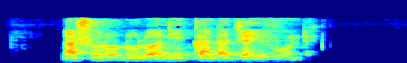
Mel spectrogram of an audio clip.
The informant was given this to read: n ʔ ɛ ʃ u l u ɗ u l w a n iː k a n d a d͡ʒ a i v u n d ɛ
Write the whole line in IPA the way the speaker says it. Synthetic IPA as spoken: n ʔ a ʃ u ɾ u ɗ u l w a n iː k a n d a d͡ʒ a i v u n d ɛ

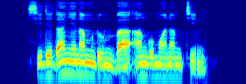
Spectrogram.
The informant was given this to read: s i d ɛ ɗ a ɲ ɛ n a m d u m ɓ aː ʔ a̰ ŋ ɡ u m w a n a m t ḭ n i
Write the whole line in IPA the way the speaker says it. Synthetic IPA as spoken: s i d ɛ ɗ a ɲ ɛ n a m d u m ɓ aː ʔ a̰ ŋ ɡ u m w a n a m t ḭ n i

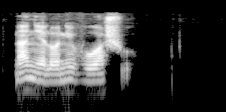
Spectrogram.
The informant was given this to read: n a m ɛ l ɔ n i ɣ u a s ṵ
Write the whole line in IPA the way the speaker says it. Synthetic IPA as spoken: n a ɲ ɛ l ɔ n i v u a ʃ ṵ

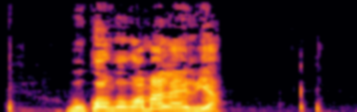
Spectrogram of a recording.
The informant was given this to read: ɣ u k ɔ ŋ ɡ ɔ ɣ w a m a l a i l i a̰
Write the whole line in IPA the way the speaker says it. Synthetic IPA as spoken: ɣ u k ɔ ŋ ɡ ɔ ɣ w a m a l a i ɾ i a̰

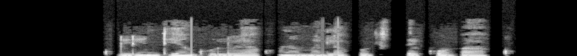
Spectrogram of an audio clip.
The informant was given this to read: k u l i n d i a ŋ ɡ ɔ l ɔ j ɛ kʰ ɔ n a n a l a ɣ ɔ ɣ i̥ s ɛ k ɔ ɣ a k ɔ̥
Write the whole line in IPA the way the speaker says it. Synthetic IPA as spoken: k u l i n d i a ŋ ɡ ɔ l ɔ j a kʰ ɔ n a m a l a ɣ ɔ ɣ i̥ s ɛ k ɔ ɣ a k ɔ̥

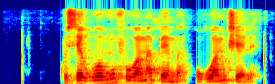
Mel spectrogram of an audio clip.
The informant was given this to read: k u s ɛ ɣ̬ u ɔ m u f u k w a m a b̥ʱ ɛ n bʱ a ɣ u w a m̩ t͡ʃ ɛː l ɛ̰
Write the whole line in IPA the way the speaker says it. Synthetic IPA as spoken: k u s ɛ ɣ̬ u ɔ m u f u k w a m a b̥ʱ ɛ m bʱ a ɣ u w a m̩ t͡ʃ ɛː l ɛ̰

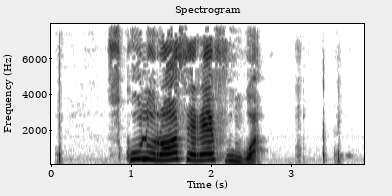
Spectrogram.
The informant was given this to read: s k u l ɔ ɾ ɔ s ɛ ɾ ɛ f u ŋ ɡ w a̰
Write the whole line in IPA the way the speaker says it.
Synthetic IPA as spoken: s k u l u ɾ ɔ s ɛ ɾ ɛ f u ŋ ɡ w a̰

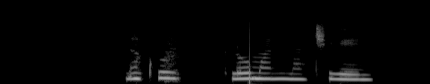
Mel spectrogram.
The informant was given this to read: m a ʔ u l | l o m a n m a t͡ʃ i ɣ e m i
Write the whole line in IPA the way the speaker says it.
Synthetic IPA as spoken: n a k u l | l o m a n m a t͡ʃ i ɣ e n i

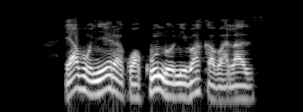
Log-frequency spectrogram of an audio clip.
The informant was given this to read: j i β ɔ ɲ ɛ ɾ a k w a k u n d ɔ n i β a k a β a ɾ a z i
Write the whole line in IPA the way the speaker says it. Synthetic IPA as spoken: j a β ɔ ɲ ɛ ɾ a k w a k u n d ɔ n i β a k a β a l a z i

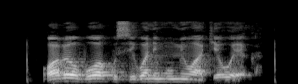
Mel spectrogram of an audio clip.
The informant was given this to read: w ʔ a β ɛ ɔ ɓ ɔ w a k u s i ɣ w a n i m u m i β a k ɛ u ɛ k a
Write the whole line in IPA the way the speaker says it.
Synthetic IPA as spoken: w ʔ a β ɛ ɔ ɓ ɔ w a k u s i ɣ w a n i m u m i w a k ɛ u ɛ k a

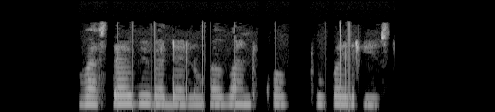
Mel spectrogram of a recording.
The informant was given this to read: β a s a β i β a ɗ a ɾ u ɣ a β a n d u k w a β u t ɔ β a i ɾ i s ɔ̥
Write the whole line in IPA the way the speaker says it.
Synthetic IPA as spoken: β a s a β i β a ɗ a l u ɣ a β a n d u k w a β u t u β a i ɾ i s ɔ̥

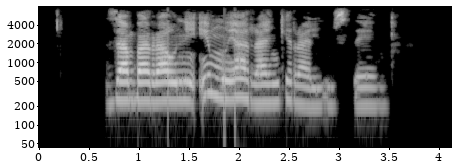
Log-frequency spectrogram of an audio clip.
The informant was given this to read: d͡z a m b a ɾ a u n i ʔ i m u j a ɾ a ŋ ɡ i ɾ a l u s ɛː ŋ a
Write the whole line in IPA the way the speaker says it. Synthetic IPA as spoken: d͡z a m b a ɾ a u n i ʔ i m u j a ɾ a ŋ ɡ i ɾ a l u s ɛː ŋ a

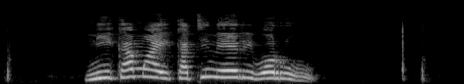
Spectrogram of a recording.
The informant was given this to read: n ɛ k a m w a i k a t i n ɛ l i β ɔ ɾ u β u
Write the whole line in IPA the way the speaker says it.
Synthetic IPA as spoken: n i k a m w a i k a t i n ɛ ɾ i β ɔ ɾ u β u

